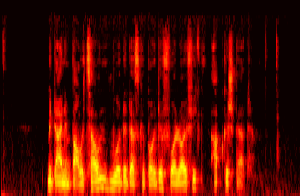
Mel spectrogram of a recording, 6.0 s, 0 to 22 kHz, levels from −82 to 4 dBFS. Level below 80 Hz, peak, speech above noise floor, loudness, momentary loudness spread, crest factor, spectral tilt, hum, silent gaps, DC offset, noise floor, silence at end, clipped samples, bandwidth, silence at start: -64 dBFS; -8 dBFS; 42 dB; -26 LUFS; 11 LU; 20 dB; -4.5 dB/octave; none; none; under 0.1%; -68 dBFS; 1 s; under 0.1%; 16.5 kHz; 0.95 s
